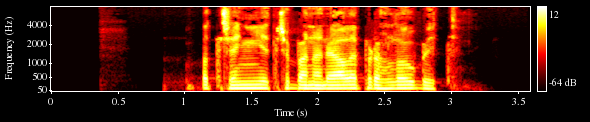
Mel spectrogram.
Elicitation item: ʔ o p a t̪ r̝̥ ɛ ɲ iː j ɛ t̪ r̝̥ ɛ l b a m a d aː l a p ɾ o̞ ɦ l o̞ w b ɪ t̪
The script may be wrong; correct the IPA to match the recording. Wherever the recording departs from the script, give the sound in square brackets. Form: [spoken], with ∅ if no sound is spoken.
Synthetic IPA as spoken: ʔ o p a t̪ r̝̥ ɛ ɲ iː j ɛ t̪ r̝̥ ɛ [∅] b a [n] a d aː l [ɛ] p ɾ o̞ ɦ l o̞ w b ɪ t̪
